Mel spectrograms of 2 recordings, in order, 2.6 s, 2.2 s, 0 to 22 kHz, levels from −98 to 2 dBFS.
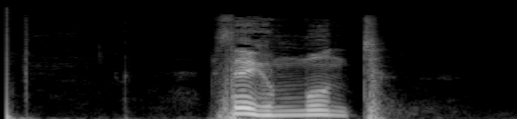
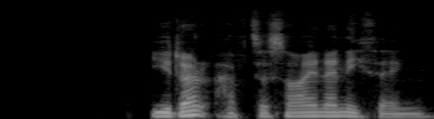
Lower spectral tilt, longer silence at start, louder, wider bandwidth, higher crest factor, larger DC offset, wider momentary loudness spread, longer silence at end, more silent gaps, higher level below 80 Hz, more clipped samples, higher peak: first, -7.5 dB/octave vs -6 dB/octave; second, 0 s vs 0.75 s; first, -27 LUFS vs -45 LUFS; second, 12 kHz vs 14 kHz; about the same, 20 dB vs 20 dB; neither; first, 19 LU vs 8 LU; first, 0.7 s vs 0 s; neither; first, -48 dBFS vs -76 dBFS; neither; first, -12 dBFS vs -26 dBFS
